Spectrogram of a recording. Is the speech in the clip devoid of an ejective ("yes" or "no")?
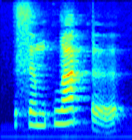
yes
